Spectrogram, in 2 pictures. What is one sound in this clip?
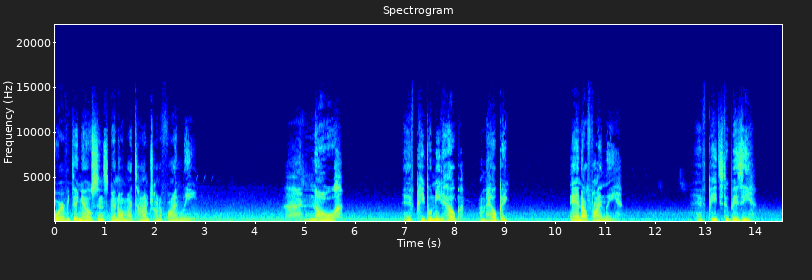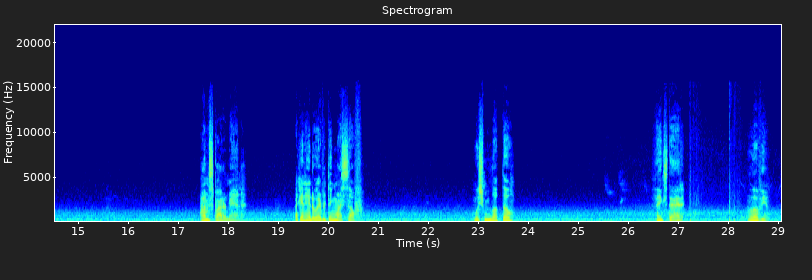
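A young man speaks quietly and sadly in short phrases, close by.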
